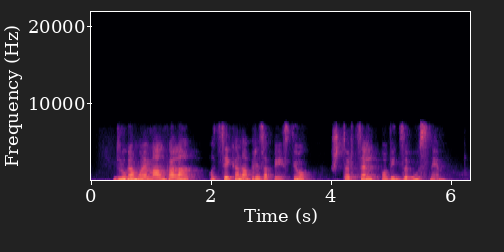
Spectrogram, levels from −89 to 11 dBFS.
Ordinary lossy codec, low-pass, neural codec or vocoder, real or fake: Opus, 16 kbps; 7.2 kHz; codec, 16 kHz, 2 kbps, X-Codec, WavLM features, trained on Multilingual LibriSpeech; fake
